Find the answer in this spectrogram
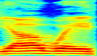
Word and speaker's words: Yahweh: It's Yahweh through a Latinized version that we get also the name Jehovah, although that's really not the right way to say it.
